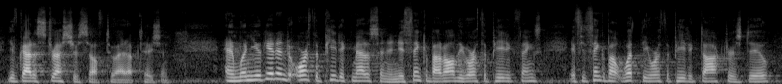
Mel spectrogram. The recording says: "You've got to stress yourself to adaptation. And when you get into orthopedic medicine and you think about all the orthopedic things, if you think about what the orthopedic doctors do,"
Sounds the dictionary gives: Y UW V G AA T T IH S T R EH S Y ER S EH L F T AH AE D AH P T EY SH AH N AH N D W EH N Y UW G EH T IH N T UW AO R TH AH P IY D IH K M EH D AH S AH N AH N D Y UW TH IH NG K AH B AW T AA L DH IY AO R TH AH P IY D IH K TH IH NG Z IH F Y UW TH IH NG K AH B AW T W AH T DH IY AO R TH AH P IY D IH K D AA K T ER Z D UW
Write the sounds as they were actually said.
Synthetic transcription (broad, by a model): Y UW V G AA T T IH S T R EH S Y ER S EH L F T AH AE D AH P T EY SH AH N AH N W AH N Y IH G EH T IH N T UW AO R TH AH P IY D IH K M EH D AH S AH N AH N Y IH TH IH NG K AH B AW T AA L DH IY AO R TH AH P IY D IH K TH IH NG Z IH F Y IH TH IH NG K AH B AW T W AH T DH IY AO R TH AH P IY D IH K D AA K T ER Z D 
